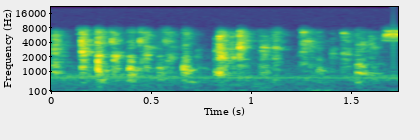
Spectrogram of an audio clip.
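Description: A survey name is typed on a computer keyboard in quick, light, irregular clicks, close by and soft, with no voices.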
